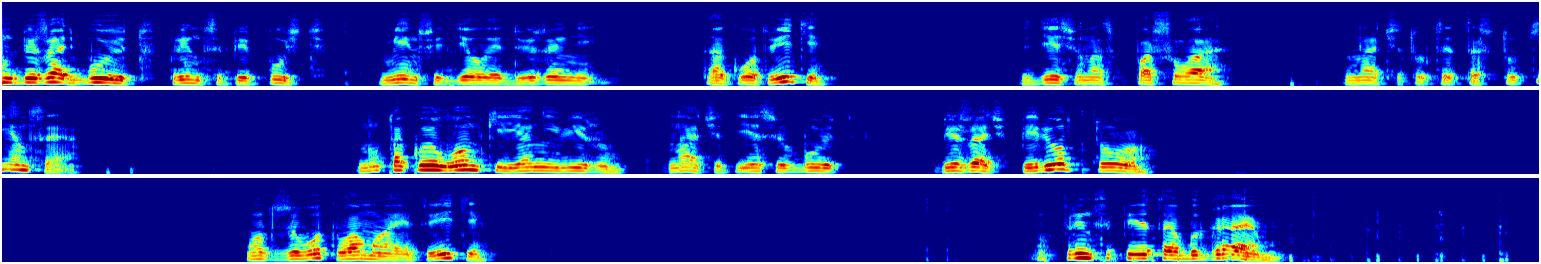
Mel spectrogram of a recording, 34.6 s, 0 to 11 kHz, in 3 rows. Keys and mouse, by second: 2.5 click, 3.4 r, 8.0 click, 9.8 r, 12.3 r, 13.9 click, 16.4 click, 19.5 click, 20.8 r, 30.2 click, 31.4 ctrl+z, 33.3 ctrl+z.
